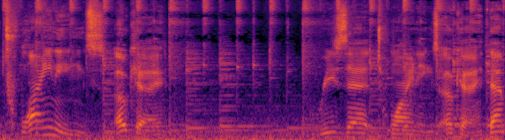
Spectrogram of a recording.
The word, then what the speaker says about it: Twinings: oh man oh man pronounce the same as the T oh twinings okay reset twinings okay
